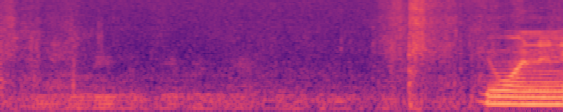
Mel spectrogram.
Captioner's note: man speaks off mic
